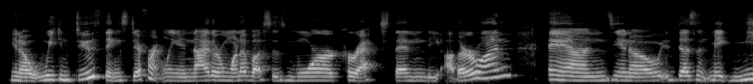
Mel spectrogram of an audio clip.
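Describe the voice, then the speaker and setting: Ordinary pitch variation at a moderate pace, hardly any pauses, on a very clean recording with a silent background. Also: woman. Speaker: bridal hair and makeup business coach, podcast host. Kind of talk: solo podcast monologue. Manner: casual, conversational with filler words; can sound judgy in tone.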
